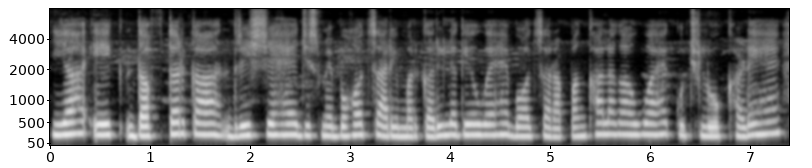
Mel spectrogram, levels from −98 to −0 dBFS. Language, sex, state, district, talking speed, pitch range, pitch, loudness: Hindi, female, Jharkhand, Garhwa, 185 wpm, 210-240 Hz, 230 Hz, -16 LUFS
